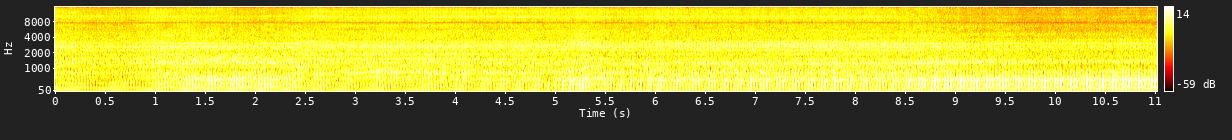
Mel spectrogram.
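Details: Sportsman 2000 W generator under heavy space heater load (up to 1500 W) after adding a spring to dampen the governor: even, steady note holding speed, one brief dip then smooth settling; no more cycling.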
